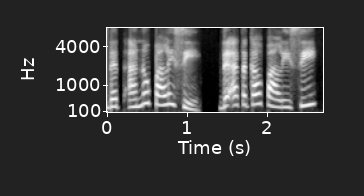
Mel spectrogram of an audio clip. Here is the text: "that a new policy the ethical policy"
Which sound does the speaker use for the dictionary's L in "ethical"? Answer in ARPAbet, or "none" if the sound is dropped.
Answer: W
